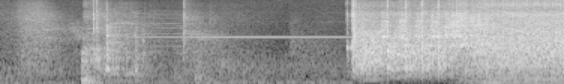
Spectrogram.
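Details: Start after replacing second coil and spark plug (rain-triggered check engine light, suspected cracked plug insulator or coil): starter cranks briefly, engine catches cleanly, steady even idle with no misfire or stumble.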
